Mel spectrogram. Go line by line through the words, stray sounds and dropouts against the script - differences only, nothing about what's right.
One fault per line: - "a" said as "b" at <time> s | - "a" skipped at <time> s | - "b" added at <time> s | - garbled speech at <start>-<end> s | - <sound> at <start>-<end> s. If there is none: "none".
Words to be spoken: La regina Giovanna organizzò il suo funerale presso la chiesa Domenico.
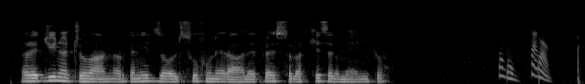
- chirp at 5.0-5.5 s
